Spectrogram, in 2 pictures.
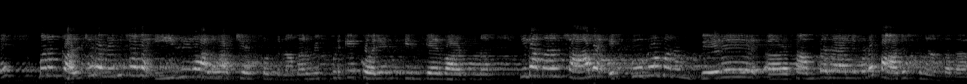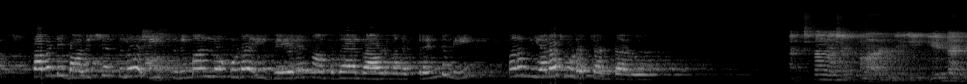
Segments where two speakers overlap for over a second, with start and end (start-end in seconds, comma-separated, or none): none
